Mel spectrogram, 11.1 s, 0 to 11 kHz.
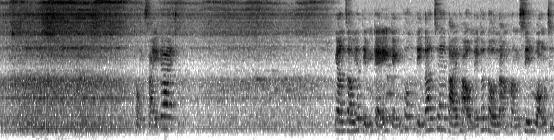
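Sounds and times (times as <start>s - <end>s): rushing street noise: 0.0s - 6.7s
high hiss: 0.0s - 7.5s.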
